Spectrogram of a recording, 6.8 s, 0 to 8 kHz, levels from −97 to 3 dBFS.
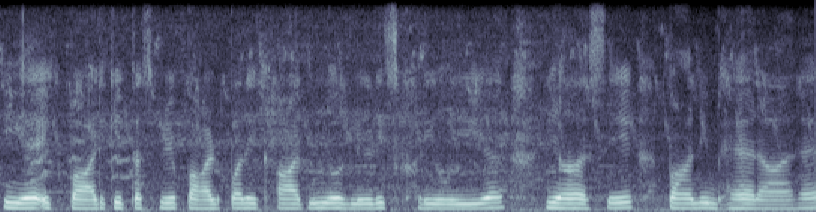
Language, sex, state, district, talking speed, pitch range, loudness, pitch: Hindi, female, Haryana, Charkhi Dadri, 185 wpm, 170-185 Hz, -17 LUFS, 180 Hz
